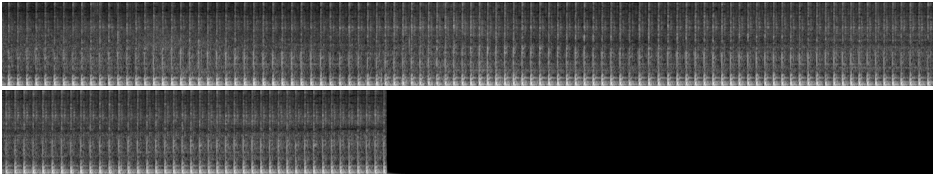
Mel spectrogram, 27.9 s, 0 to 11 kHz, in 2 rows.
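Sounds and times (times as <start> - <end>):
motorcycle engine idling: 0.0 - 19.8.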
